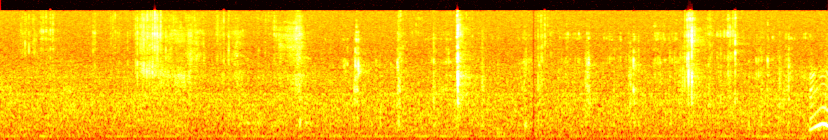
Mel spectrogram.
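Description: Close-miked biting and chewing of a breaded shrimp cutlet, with scattered crisp crunches from the crust.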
